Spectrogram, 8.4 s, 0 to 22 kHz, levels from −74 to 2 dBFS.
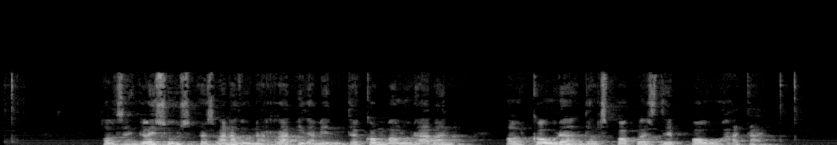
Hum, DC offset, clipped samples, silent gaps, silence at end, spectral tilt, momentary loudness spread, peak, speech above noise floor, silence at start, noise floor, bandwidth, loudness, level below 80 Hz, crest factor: none; under 0.1%; under 0.1%; none; 0.6 s; -6.5 dB/octave; 10 LU; -2 dBFS; 41 dB; 1.05 s; -59 dBFS; 11.5 kHz; -19 LUFS; -56 dBFS; 18 dB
